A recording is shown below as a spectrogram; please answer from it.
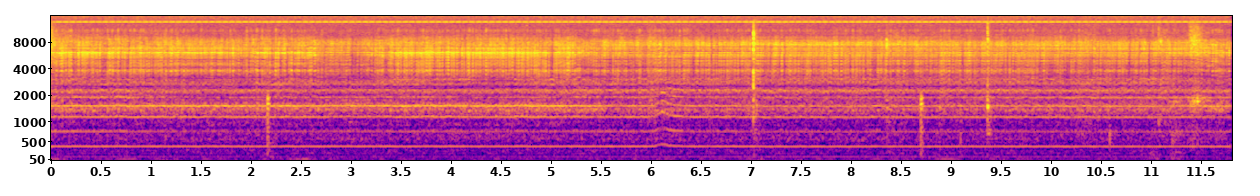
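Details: Constant low buzzy hum with occasional clicks from a 1967 Heathkit Electronic Projects Kit AM transmitter build; the noise continued with the circuit disconnected, so the bench power supply itself was putting out the hum; fix is running from a 9 V battery.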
